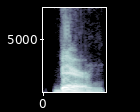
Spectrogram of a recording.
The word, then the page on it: bairn: American English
